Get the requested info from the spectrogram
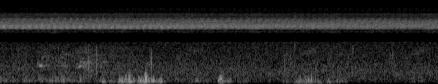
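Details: Tsukutsuku-boshi cicada recorded on 12 August 2013 around 5:26 in the afternoon during a bare-handed catch: a steady, unbroken high buzzing hiss runs throughout, with soft low rustles and murmured sounds beneath it.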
